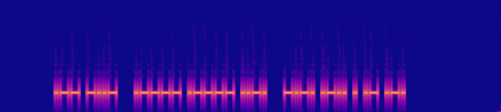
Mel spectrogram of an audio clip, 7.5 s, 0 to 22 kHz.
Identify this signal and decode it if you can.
Morse code, heard as a keyed tone, about 30 wpm, 700 Hz. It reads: WX 11F CLEAR
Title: Practice QSO - Exchange 2 - Info - 30wpm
